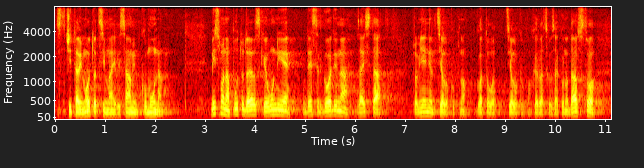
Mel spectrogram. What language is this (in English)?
Croatian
